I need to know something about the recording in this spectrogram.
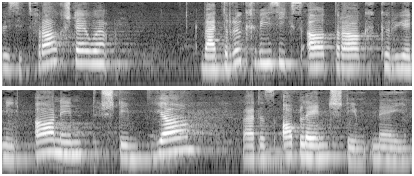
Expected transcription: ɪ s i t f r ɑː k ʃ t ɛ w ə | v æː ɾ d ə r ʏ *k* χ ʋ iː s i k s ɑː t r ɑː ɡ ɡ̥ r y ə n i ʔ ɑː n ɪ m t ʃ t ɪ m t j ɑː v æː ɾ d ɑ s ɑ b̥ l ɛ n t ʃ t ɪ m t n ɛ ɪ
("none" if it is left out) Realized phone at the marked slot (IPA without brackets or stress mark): k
